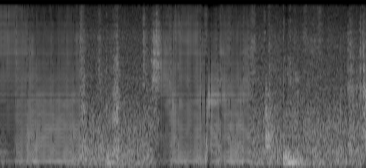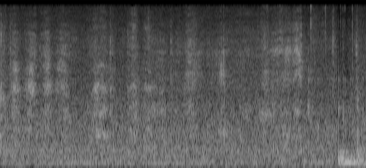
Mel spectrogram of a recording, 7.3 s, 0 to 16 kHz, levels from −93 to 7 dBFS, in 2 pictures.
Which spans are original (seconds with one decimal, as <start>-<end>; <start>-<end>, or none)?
0.8-1.6; 2.5-7.3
